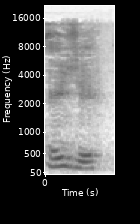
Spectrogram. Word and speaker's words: ella: I think they start with a Y, and actually it's double L because it's pronounced y also. Like llámame, like call me. Llamar, call. As LL, that's LL. You don't say YA.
